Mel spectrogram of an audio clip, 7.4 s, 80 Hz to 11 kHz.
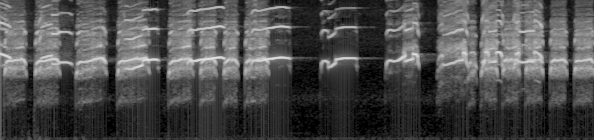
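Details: Osprey calling at a Charlo, Montana nest, camera recording dated 09-05-2018: loud, shrill whistled chirps, some ending in thin upswept tails, with a few slurred rising notes midway before the chirping resumes.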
